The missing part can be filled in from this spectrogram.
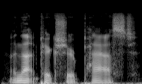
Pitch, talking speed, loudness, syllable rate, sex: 85 Hz, 170 wpm, -20 LUFS, 5.6 syllables/s, male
